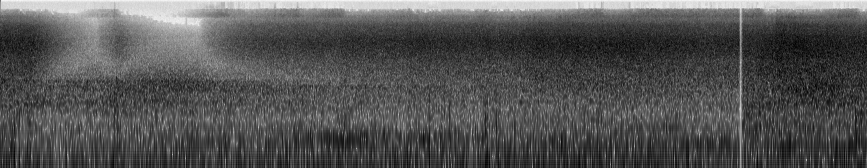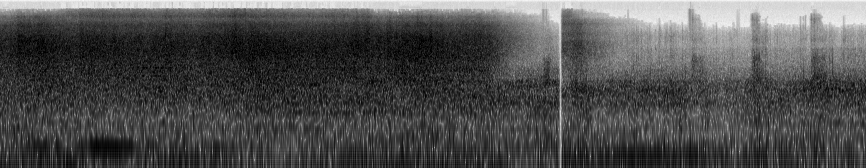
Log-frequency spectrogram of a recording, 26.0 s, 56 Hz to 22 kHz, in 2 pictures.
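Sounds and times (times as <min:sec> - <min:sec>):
low engine hum: 0:00.0 - 0:26.0
wind rushing over microphone: 0:00.0 - 0:26.0.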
